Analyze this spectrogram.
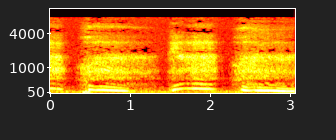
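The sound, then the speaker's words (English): A voice imitates a person's last dying breath with three loud, breathy, voiced exhalations. Each is low-pitched and sags slightly, with short gaps between them. “if you hear when somebody utters their last breath, it typically sounds like,”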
